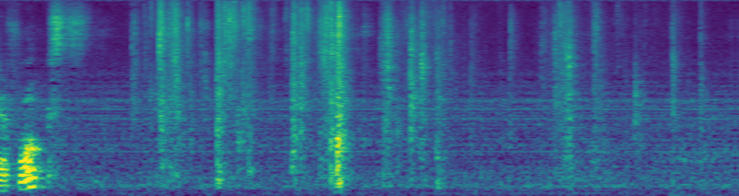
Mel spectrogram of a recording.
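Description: Cardboard record sleeves rustle and tap as they are handled.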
